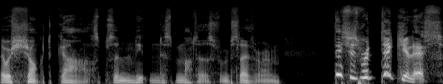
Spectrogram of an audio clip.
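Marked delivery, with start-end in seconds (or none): 3.3-4.4 very high-pitched, outraged, indignant outcry. Protesting the award of points to two students, a student: cried out. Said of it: "I cried".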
